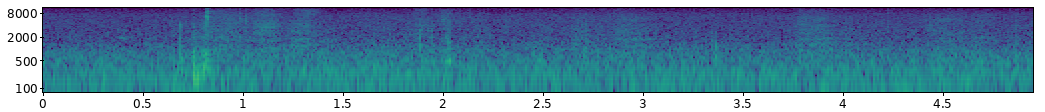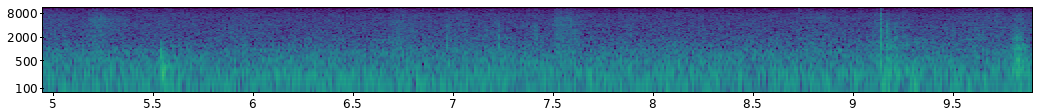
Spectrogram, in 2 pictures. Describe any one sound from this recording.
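Thread rasps softly as it is pulled through fabric.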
